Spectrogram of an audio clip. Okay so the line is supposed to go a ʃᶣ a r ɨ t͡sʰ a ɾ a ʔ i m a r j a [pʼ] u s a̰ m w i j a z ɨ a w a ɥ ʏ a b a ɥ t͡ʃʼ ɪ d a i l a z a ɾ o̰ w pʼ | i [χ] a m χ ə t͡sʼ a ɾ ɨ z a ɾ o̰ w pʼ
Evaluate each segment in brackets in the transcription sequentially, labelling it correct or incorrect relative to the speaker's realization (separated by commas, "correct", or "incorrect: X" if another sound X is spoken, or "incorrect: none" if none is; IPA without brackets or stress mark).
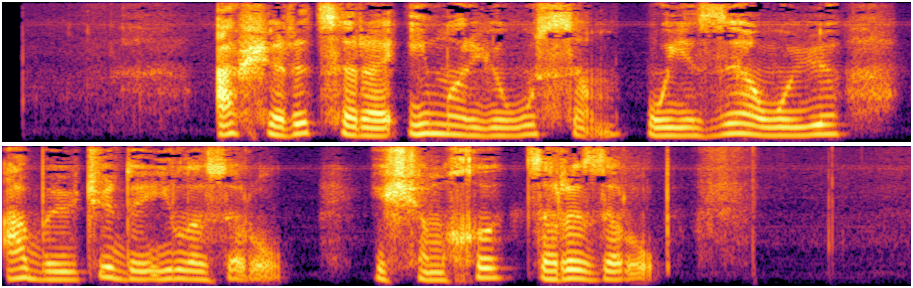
incorrect: none, incorrect: ʃ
